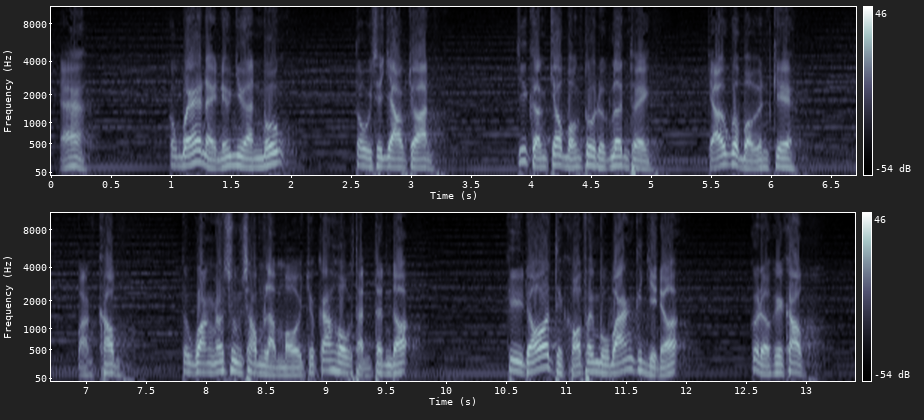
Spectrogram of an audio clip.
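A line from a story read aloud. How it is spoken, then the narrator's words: Reply. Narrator (Vietnamese): Phúc Nguyên đáp trả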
